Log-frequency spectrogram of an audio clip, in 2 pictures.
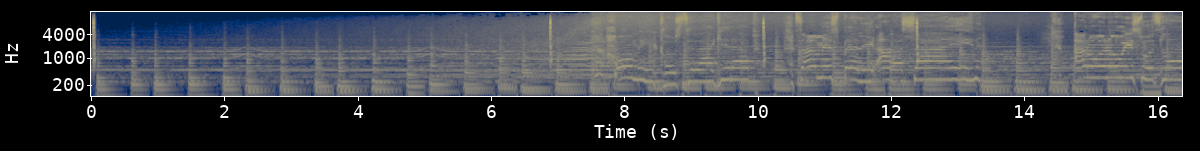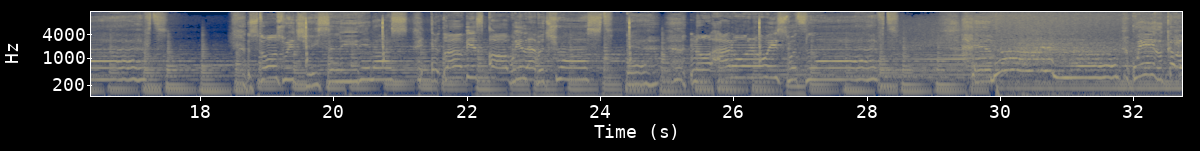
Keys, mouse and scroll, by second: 19.5 shift+click, 24.4 shift+click.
